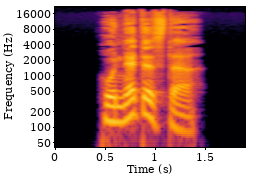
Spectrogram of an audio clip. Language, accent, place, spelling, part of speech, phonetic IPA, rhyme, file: German, Germany, Berlin, honettester, adjective, [hoˈnɛtəstɐ], -ɛtəstɐ, De-honettester.ogg
- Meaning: inflection of honett: 1. strong/mixed nominative masculine singular superlative degree 2. strong genitive/dative feminine singular superlative degree 3. strong genitive plural superlative degree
